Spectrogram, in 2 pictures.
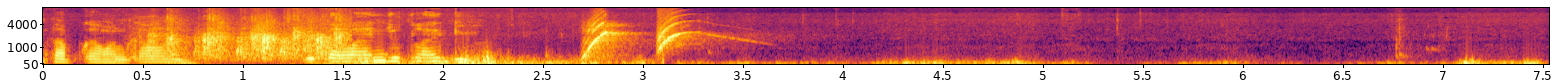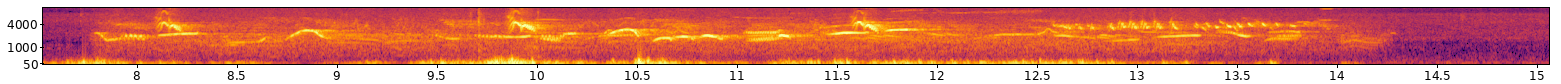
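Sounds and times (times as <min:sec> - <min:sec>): songbird warbling: 0:07.8 - 0:14.3.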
